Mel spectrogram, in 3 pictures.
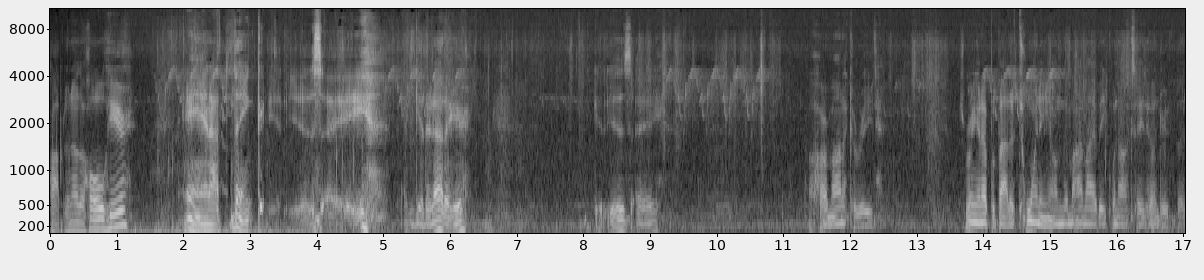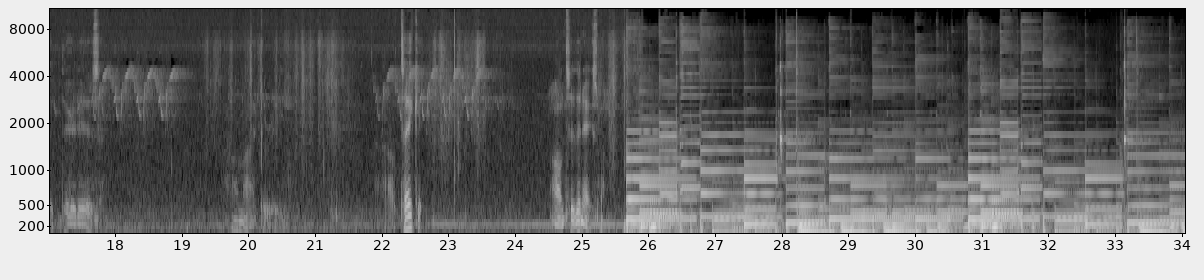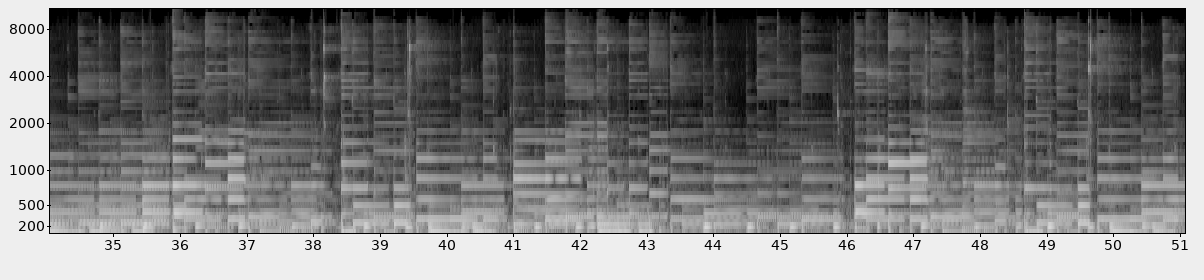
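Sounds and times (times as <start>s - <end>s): acoustic guitar strumming: 1.5s - 11.9s, 23.4s - 51.0s.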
